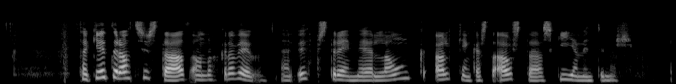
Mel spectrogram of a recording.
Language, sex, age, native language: Icelandic, female, 40-49, Icelandic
